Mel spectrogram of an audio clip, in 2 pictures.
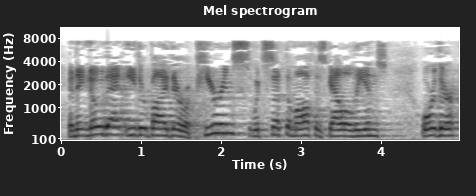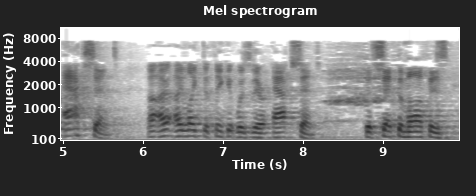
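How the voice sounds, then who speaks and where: A man preaching a sermon as pastor, earnest and measured, with frequent fillers. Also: fairly high pitch. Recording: dull sound, long church reverb.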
